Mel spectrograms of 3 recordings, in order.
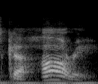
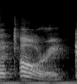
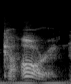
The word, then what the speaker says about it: Kahari: It's Kahari is how you pronounce it. I told you, Coach Tisdale come through in the clutch for me. He knew what I was talking about, Coach. Kahari not Atari, Kahari.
